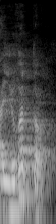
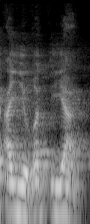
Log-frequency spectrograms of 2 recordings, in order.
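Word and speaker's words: أن يغطي: Jadi jangan dibaca ayyughto, tapi ayyughtiya ar-rajulu fahu fis sholat.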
